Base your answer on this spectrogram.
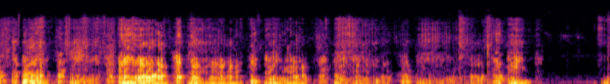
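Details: Lion roaring and growling in the African savannah: harsh, low, rumbling bursts broken by short pauses, some louder surges around the middle, fading to quiet near the end.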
